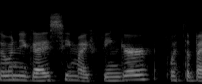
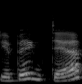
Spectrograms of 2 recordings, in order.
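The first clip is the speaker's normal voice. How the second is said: amused, laughing, teasing jab; 3 dB louder than usual. Retelling what mom says after a clumsy accident: imitating mom laughing at her. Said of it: "she kinda laughs at me and she goes".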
